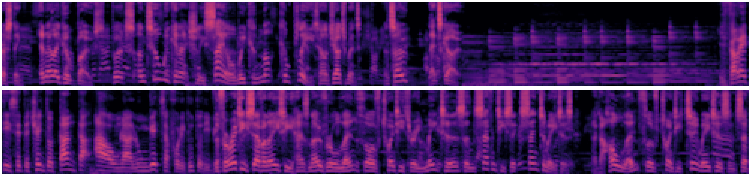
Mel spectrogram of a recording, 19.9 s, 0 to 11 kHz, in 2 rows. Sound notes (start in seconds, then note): 6.9 relaxing music; 9.9 speaking in foreign language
